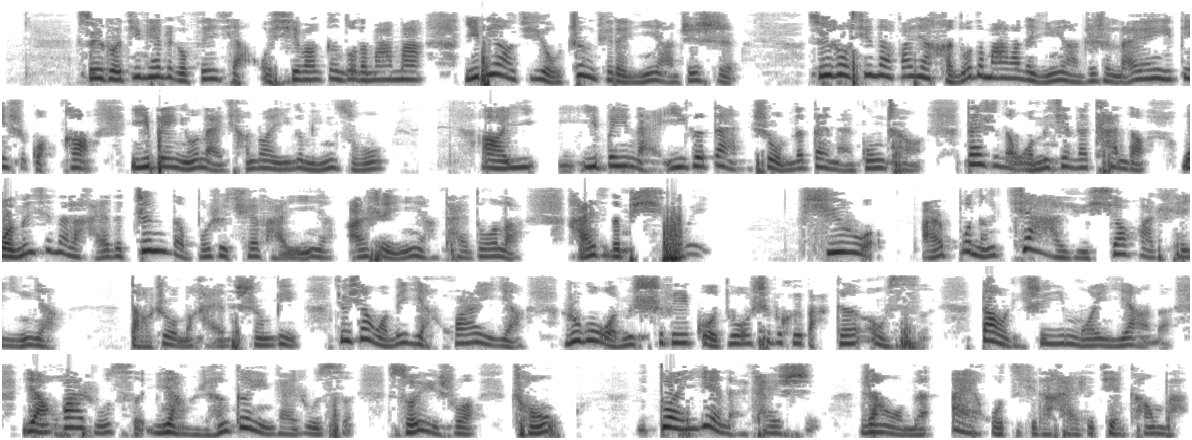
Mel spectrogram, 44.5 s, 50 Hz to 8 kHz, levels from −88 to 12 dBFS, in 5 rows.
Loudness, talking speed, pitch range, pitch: -19 LUFS, 270 characters per minute, 175-255 Hz, 210 Hz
